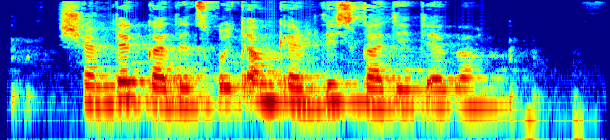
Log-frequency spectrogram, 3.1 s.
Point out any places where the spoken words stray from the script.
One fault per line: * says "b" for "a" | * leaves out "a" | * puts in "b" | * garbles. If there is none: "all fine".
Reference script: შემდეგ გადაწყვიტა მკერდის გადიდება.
all fine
